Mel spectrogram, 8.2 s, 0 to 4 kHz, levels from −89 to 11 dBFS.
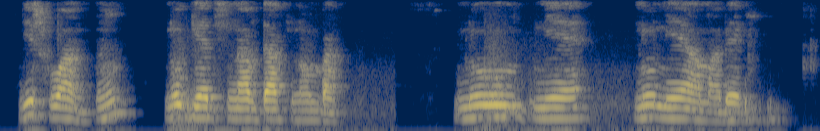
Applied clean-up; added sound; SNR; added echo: neural separator model SepFormer DNS4.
